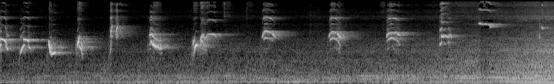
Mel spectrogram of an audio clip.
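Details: Greater green leafbird song used as a lure to set other birds singing: a steady series of short, sharp downslurred chirping notes, about two per second, over quiet background hiss.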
